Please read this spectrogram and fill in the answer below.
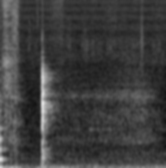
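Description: Tarot card set down on the table with a single sharp tap a little over half a second in.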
